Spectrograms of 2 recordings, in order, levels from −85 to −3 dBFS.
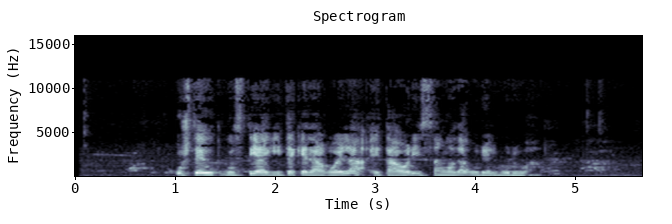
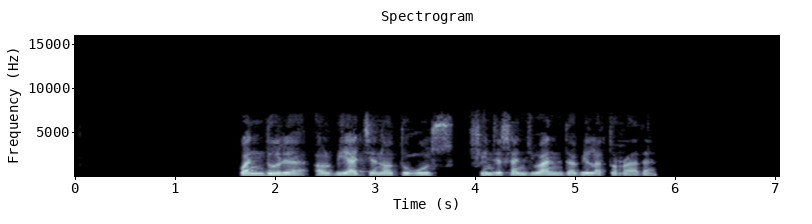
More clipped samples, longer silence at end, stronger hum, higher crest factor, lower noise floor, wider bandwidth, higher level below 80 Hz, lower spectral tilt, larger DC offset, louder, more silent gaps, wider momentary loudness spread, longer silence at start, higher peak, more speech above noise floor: neither; second, 0.4 s vs 1.25 s; neither; about the same, 20 dB vs 20 dB; second, -53 dBFS vs under -90 dBFS; first, 11.5 kHz vs 7.4 kHz; first, -56 dBFS vs -68 dBFS; about the same, -4 dB/octave vs -5 dB/octave; neither; first, -19 LUFS vs -24 LUFS; second, none vs 3.79-3.93 s; about the same, 11 LU vs 9 LU; second, 0.55 s vs 1.65 s; first, 0 dBFS vs -6 dBFS; second, 34 dB vs over 66 dB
